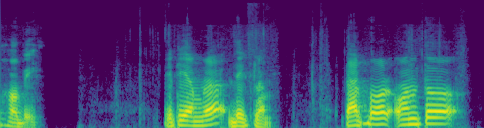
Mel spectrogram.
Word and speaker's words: দুঃখ: তাহলে দুঃখ, এখানে আমরা লিখব যে উচ্চারণটা হচ্ছে দ রস্য উ দুঃখ, যেহেতু এখানে বিসর্গ আছে তাই সেটি কি হচ্ছে, দ্বিত্ব হচ্ছে, দুঃখ, দুঃখ।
